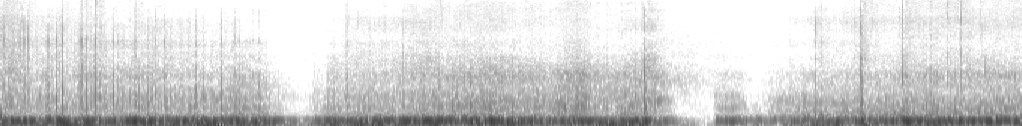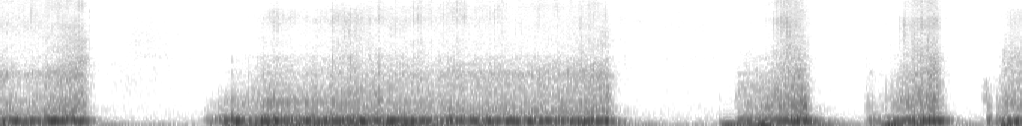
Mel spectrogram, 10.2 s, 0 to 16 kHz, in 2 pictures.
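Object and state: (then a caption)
Foam microphone windscreen being scratched. A pink foam windscreen over a condenser microphone is scratched with the nails and fingertips of both hands. The result is a dense, low, rumbling rustle that runs in long bursts, broken by a few short pauses. A steady hum sits around 150 Hz beneath the scratching.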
